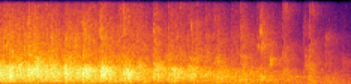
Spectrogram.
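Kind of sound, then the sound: crowd, audience applause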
